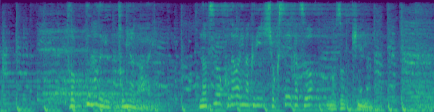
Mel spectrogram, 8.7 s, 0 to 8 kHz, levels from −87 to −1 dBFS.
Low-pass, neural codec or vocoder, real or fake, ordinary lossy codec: 7.2 kHz; none; real; Opus, 32 kbps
